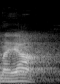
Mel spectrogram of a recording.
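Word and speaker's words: knew: यह वाला नया लेकिन k के साथ यदि आप न्यू लिखेंगे तो इसका मतलब होता है जानता था या फिर जाना यह न्यू किसका सेकंड फॉर्म है यह नो का सेकंड फॉर्म होता है नो यहां पर भी के सेलेंट होता है तो k ए यदि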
